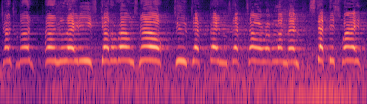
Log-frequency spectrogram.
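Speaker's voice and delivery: loud, drawn-out rallying cry; big outdoor proclamation; town crier call. Acted. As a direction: summon the crowd to battle. Guard rallies visitors to defend the Tower.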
